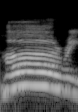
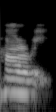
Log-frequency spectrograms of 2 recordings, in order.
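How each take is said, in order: First: The first vowel is drawn out long. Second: The first vowel is said short. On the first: The speaker calls it wrong. "You don't say hurry" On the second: The speaker calls it right. "You say it short"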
